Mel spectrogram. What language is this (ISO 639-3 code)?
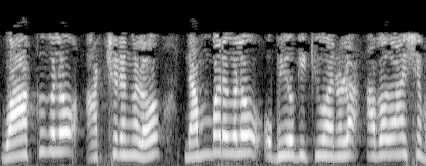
mal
